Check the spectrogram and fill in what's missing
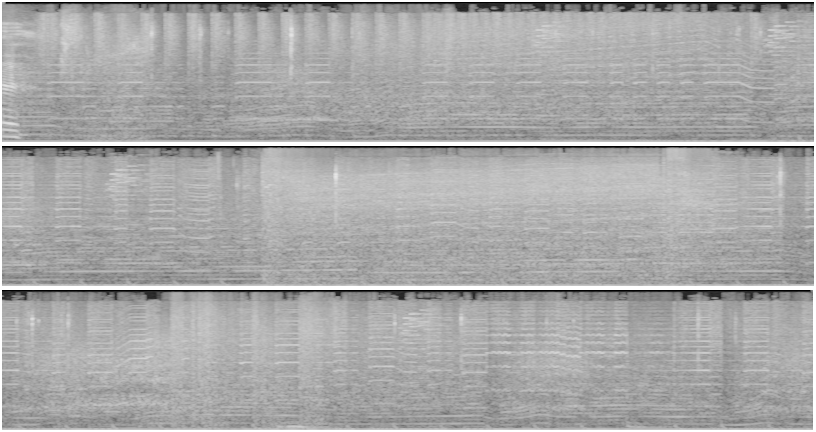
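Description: A car races through a track in the Ultimate Race video game, its engine droning steadily with occasional tire noise and crash sounds, while someone talks over it throughout.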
